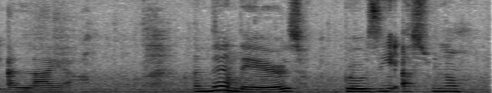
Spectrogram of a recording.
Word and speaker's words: Alaïa: That looks different than how it's said, I think. I don't know, maybe not, but that's probably something that could be confusing to say if you have never had to pronounce it or come in contact with it. So it's actually Alaïa.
